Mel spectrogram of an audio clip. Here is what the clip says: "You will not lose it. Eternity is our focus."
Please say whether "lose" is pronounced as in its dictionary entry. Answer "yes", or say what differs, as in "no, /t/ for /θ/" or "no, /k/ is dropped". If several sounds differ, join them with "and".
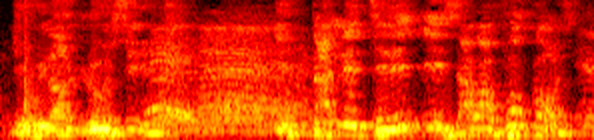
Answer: no, /s/ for /z/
